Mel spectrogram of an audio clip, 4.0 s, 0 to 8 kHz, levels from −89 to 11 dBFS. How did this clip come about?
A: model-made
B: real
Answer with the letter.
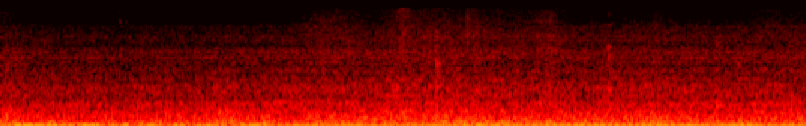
B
